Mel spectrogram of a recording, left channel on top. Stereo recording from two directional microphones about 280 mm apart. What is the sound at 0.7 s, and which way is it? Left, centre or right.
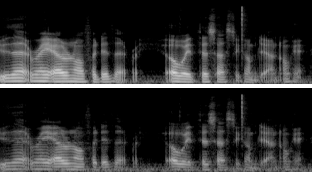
Speech, left.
